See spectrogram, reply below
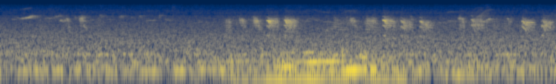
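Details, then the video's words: Zebra finches in a captive colony eating softfood, giving irregular short high chirps that thicken into overlapping bursts midway, with a low humming background. "Zebra Finches feeding"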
